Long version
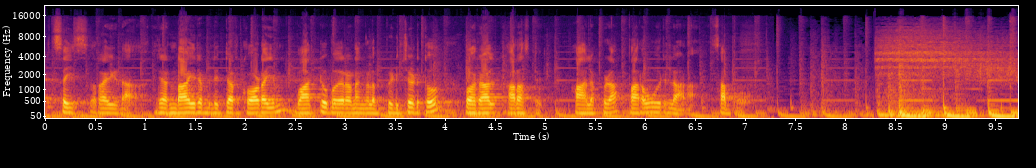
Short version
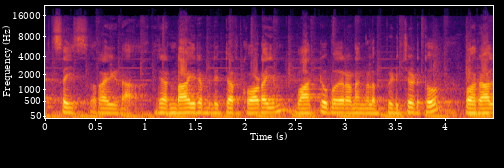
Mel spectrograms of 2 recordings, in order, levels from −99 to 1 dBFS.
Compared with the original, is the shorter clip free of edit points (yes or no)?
yes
